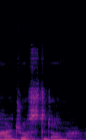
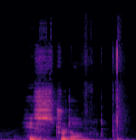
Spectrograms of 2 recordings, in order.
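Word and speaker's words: Hystrodon: Terror, Battlefield Scrounger, Mystic Zealot, Ember Beast, Symbiotic Beast, Hermetic Study, Duress, Savannah Lions, Macetail Hydrostodon, Histrodon, that's how it's pronounced, Mystic Enforcer, Thieving Magpie, Wax and Wane, Solfnar the Swamp King, Squirrel Nest, Island, and a Goblin.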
